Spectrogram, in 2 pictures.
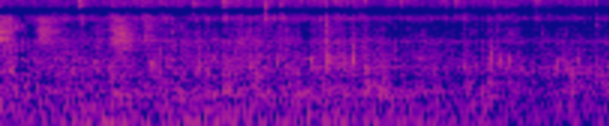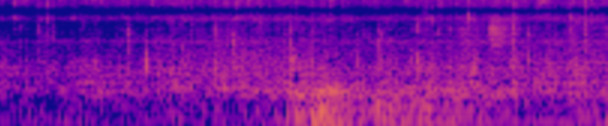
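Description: Steady rain with a low rumble of thunder that swells suddenly about six seconds in, the loudest moment, and dies away over a second or two.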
